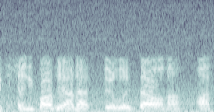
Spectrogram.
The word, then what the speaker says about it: Ballina: So I've been saying it wrong all this time. It's Ballina.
